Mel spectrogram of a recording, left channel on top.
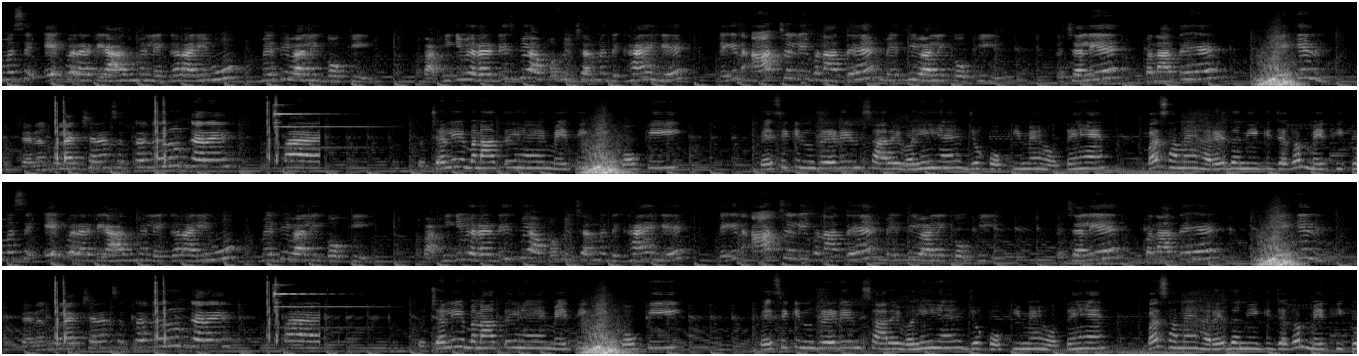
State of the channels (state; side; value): normal; both; correlation 0.75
